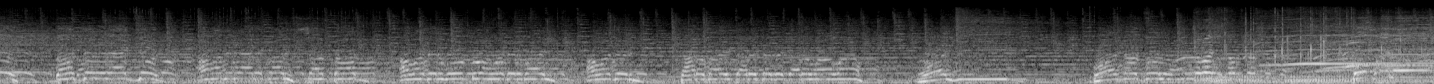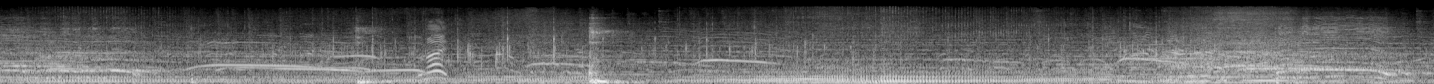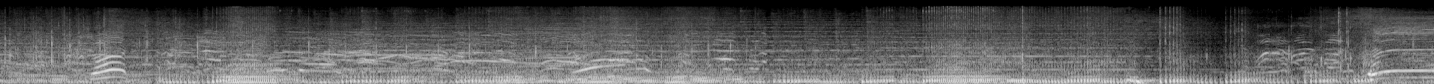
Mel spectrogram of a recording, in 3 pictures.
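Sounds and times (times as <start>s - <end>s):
music playing: 0.0s - 43.0s
crowd voices: 11.0s - 43.0s
motorcycle engine revving high: 11.8s - 43.0s.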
